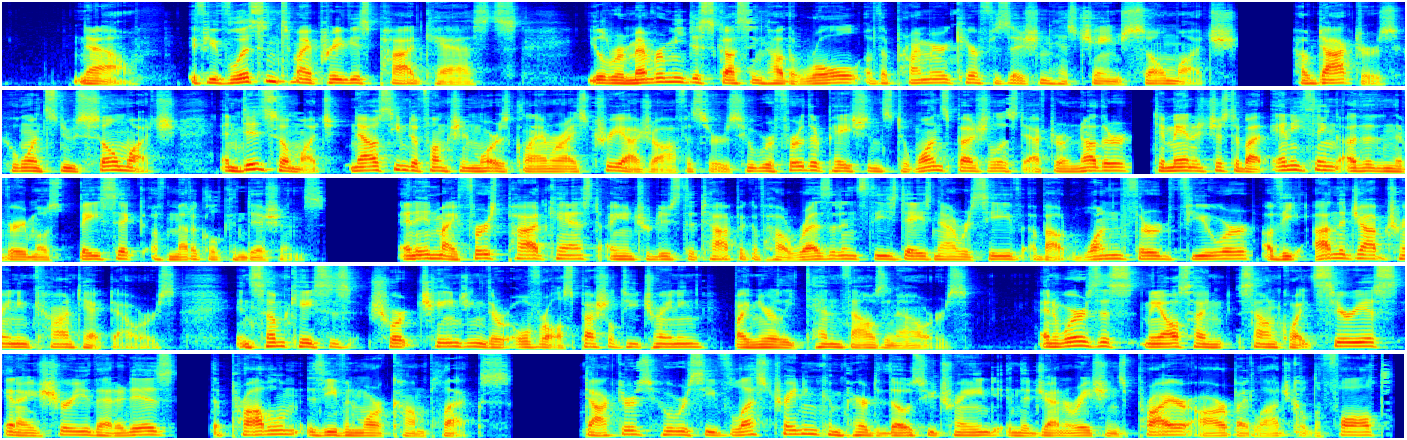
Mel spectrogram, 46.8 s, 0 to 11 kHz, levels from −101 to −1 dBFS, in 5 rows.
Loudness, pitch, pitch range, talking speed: -21 LUFS, 120 Hz, 105-135 Hz, 185 wpm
